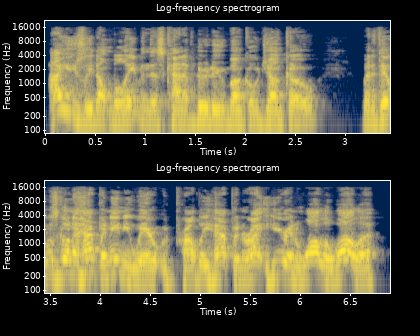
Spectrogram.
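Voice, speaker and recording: A man's voice: fairly high pitch, expressive, fast talker, fairly bright tone, husky, far from the mic. A man voicing a bossy, conspiratorial woman school nurse in a storybook, urgent and emphatic with rhyming slang. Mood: decisive.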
